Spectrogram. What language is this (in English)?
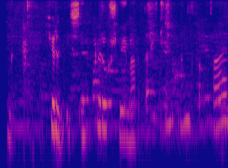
Icelandic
